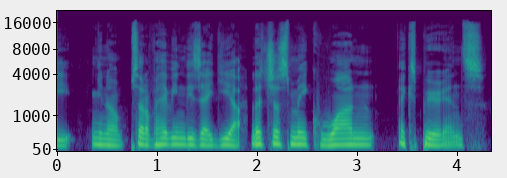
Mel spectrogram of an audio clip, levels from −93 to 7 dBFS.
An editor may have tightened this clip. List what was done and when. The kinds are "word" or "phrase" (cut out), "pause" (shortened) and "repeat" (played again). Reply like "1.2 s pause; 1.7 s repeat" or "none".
1.8 s word

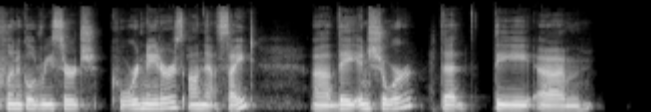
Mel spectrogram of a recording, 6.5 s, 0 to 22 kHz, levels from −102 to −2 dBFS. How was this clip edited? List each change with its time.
none

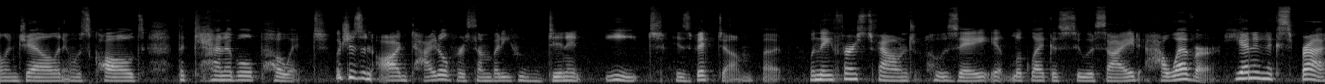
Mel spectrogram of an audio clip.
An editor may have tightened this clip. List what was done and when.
none

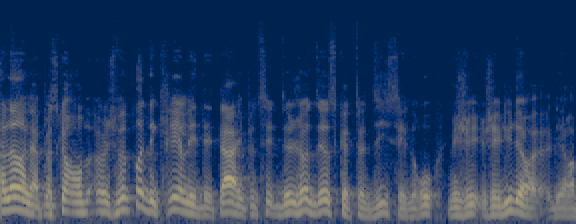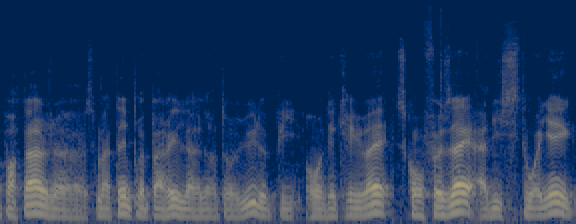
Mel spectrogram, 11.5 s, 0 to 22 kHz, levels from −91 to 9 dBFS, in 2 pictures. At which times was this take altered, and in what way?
4.4 s pause; 9.7 s pause

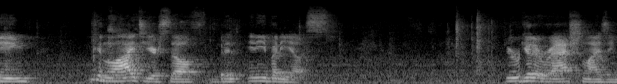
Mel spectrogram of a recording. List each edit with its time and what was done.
0.9 s word; 2.2 s word; 5.2 s word

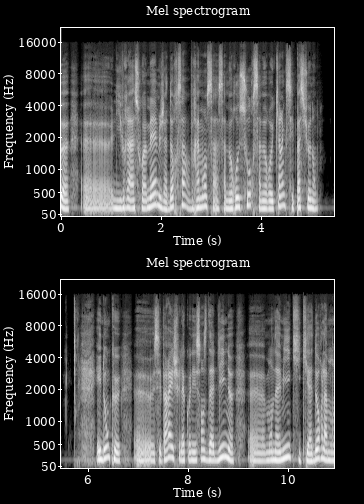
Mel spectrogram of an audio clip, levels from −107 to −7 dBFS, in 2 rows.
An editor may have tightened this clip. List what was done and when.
2.9 s word

